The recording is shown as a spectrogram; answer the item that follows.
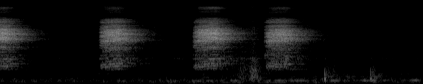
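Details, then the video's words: Long-tailed shrike calling as a lure to draw other shrikes into answering: four coarse, scratchy bursts spaced irregularly, the last two close together, then fading into quiet clicks and low background noise. "pentet suara cendet bahan pancingan cendet dijamin nyaut"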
